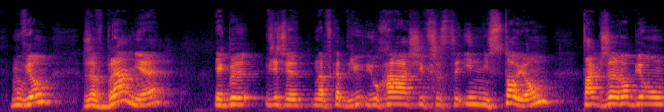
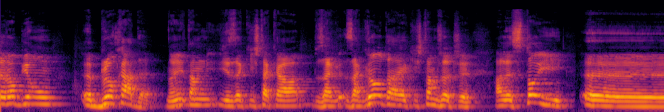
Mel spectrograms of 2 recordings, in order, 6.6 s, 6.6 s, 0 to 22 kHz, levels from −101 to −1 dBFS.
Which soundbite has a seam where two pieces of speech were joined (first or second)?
second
